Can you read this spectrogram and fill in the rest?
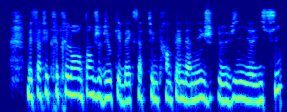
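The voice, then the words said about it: French accent from France. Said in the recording (French): “je viens de France comme mon accent l'indique”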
